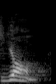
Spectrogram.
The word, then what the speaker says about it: yom: They draw from the Hebrew word for day, which is pronounced yom, where we get the term Yom Kippur, which is the Day of Atonement, right?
